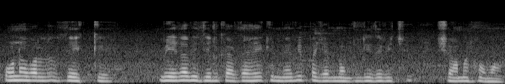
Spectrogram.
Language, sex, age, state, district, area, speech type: Punjabi, male, 45-60, Punjab, Kapurthala, urban, spontaneous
